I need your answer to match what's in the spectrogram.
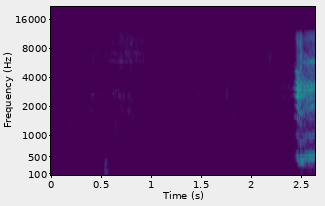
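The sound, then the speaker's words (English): After near silence and a faint low blip, a person abruptly lets out a short, loud, raspy growl, imitating an animal, cut off at the end. “just did a growl”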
